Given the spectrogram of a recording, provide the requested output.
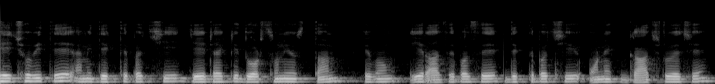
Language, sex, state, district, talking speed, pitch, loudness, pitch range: Bengali, male, West Bengal, Kolkata, 160 wpm, 130 Hz, -22 LUFS, 125-135 Hz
